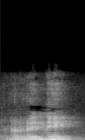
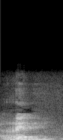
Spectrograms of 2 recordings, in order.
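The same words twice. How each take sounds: First: The stress is on the second syllable. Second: The stress is on the first syllable. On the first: The speaker calls it right. "en la segunda E tiene esa rayita para que tenga el acento" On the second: The speaker calls it wrong. "Si no dijera"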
